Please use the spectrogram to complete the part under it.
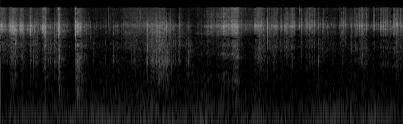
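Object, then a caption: Bar soap shaved with a metal blade. A solid oval yellow bar of dry soap is held in the hand and shaved with a metal blade, producing quiet, bright, crisp scraping and crinkling strokes with a few sharper flicks early on. Crumbly shavings come away from the bar.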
